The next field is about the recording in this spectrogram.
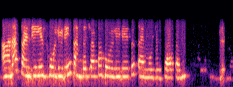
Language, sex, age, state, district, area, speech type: Kashmiri, female, 18-30, Jammu and Kashmir, Pulwama, urban, conversation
